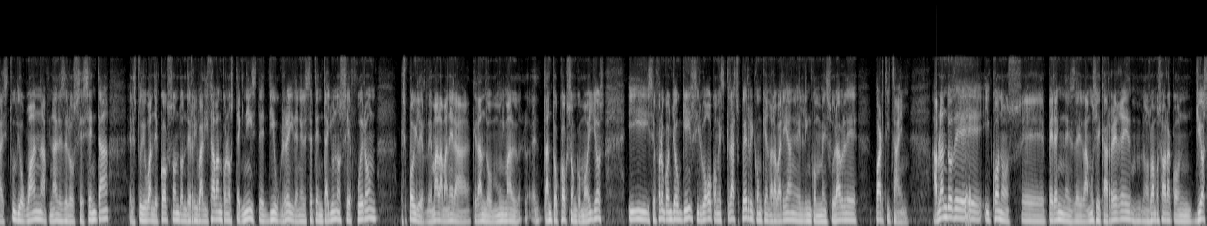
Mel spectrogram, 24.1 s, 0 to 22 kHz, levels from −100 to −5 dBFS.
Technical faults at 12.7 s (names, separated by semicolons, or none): Bluetooth LC3 compression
